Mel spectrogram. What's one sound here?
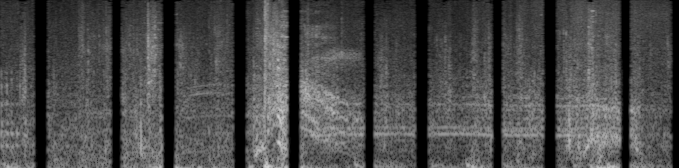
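A zombie growls up close.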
